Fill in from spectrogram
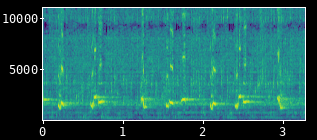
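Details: Yellow-vented bulbul in long continuous song, played to stimulate other bulbuls to sing. Liquid, gurgling two- and three-note whistled phrases repeat roughly every half second over a faint hiss.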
